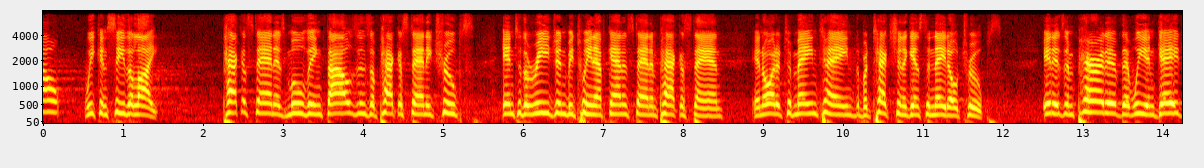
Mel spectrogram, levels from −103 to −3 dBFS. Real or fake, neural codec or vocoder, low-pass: fake; vocoder, 44.1 kHz, 128 mel bands every 256 samples, BigVGAN v2; 7.2 kHz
